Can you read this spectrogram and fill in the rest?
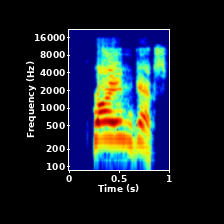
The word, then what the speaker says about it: Brian Goetz: I'm standing right next to Brian Goetz.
